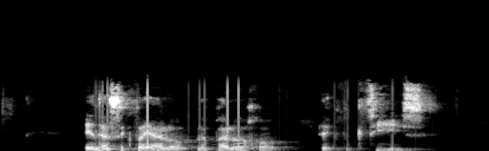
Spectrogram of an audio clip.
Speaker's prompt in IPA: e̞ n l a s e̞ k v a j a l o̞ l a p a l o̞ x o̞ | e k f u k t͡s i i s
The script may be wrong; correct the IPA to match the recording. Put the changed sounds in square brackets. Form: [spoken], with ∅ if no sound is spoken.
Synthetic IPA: e̞ n l a s e̞ k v a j a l o̞ l a p a l o̞ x o̞ | e k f u k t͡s i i s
